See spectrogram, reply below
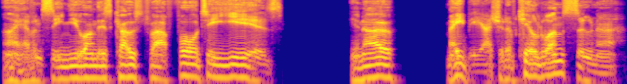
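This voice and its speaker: Casting: a bitter old sniper in hiding, video game; creaky, gravelly, scornful, very dry close sound. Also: male voice, very deep voice, fairly bright tone, no room sound, exaggerated voice. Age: older. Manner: slow, contemptuous, bitter invective. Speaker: video game character actor. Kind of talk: dramatic video game voice acting.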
